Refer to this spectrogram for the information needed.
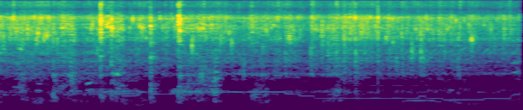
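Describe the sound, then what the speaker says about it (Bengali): Crushed garlic frying in a pan for leafy greens, a steady close sizzle running throughout with occasional soft clinks and stirring sounds, no talking. "রসুন দেওয়া কমপ্লিট এখন এটাকে ভালো করে ভেজে নিই"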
